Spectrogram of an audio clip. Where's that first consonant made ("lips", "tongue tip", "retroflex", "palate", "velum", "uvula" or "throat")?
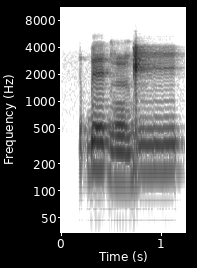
lips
